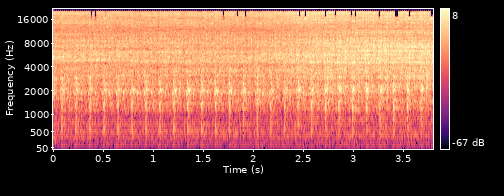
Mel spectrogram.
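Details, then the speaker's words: 2015 Kia Optima 2.4 with code P1326 and flashing warning light, after oil change: steady idle with a sharp even metallic knock three to four times a second, absent before the oil change and growing louder, oil leaking; engine knock from low oil. "no más me sorprende que antes de hacer el cambio de aceite se escuchaba no se escuchaba así de hecho ni siquiera se escuchaba ruido ahorita ya si estás está sonando"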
